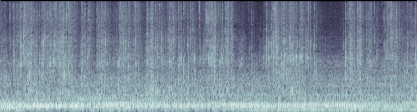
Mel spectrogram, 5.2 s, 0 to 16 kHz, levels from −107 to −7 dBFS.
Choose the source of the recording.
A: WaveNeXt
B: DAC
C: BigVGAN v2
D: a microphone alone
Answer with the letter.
D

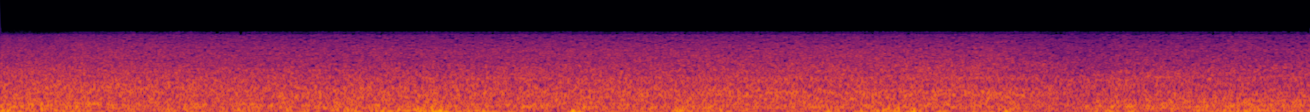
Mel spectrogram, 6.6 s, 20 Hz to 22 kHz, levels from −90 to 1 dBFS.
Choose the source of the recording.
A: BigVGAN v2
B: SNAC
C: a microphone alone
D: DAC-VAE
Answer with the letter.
C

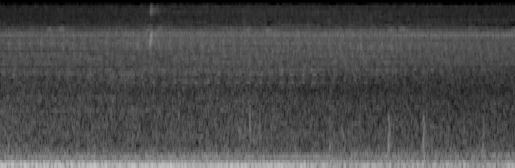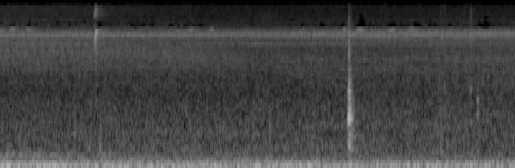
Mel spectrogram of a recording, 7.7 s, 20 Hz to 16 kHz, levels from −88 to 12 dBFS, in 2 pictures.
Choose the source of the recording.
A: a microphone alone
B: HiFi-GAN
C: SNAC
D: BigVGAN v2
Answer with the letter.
A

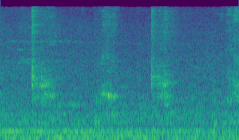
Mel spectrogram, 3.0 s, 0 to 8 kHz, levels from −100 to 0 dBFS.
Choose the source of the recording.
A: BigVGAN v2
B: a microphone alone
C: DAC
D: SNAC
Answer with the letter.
B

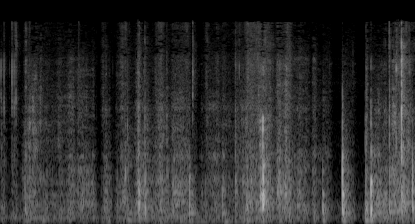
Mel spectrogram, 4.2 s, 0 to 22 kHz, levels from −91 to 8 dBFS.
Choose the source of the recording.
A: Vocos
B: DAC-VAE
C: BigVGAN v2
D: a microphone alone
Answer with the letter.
D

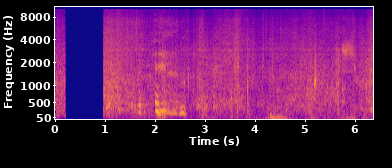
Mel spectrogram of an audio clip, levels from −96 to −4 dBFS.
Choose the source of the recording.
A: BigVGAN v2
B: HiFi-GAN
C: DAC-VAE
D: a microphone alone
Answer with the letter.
C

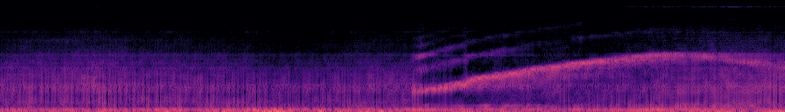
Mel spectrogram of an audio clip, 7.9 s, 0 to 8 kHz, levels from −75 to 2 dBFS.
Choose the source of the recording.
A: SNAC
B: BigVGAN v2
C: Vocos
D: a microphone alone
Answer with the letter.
C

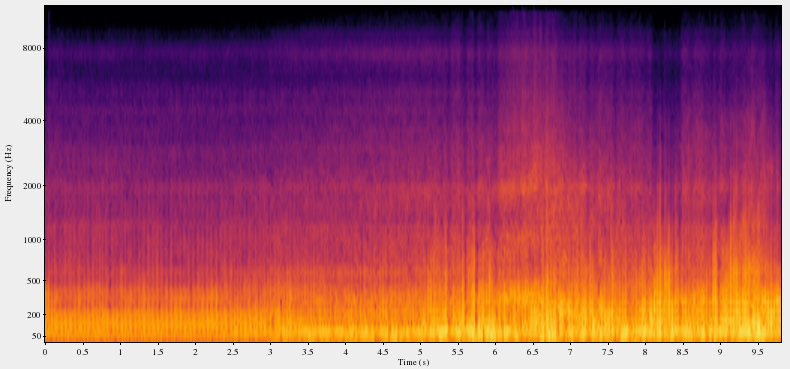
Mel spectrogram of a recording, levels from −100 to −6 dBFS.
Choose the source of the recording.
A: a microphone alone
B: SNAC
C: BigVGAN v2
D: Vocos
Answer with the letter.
D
